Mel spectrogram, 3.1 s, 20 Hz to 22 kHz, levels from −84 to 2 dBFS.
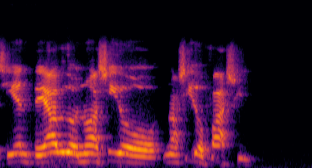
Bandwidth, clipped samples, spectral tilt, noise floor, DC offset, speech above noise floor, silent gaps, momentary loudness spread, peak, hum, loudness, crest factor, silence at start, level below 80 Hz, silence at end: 8.6 kHz; under 0.1%; -2.5 dB/octave; -69 dBFS; under 0.1%; 48 dB; none; 10 LU; -2 dBFS; none; -20 LUFS; 20 dB; 0 s; -72 dBFS; 0.65 s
